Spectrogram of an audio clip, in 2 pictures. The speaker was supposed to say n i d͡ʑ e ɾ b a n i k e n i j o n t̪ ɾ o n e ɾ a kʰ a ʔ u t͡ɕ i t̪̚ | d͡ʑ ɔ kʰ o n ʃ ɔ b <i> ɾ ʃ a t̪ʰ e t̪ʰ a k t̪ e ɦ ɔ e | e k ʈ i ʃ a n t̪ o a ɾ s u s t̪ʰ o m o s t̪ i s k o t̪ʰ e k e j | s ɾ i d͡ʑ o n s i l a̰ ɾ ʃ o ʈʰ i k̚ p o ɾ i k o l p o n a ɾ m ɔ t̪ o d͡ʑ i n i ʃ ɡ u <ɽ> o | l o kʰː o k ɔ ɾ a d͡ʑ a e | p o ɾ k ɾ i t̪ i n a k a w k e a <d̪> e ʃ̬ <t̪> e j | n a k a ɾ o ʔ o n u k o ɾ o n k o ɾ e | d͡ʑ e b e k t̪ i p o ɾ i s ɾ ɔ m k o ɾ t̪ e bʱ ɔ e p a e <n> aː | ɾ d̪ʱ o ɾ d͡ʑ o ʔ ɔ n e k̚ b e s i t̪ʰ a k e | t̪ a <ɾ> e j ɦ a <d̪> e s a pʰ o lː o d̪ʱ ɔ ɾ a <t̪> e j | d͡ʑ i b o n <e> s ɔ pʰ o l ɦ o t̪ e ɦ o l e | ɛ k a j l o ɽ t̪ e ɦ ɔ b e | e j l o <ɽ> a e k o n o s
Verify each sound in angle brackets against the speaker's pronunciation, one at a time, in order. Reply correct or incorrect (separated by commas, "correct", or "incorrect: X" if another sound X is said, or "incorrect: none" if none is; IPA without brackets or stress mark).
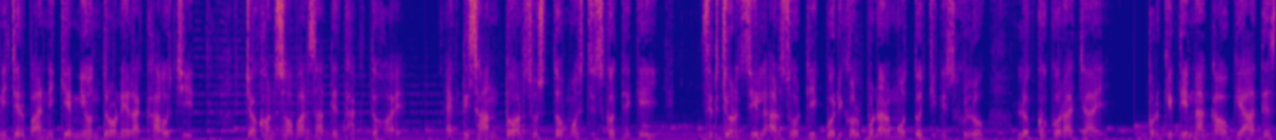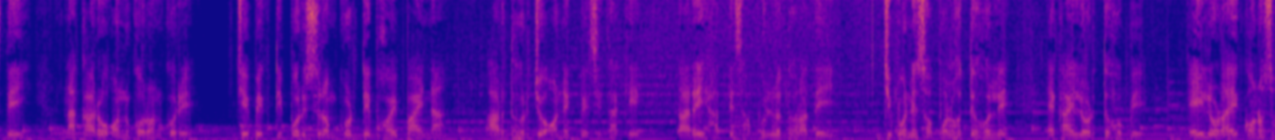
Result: incorrect: a, incorrect: l, correct, incorrect: d̪, correct, correct, incorrect: t̪, incorrect: d̪, correct, correct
